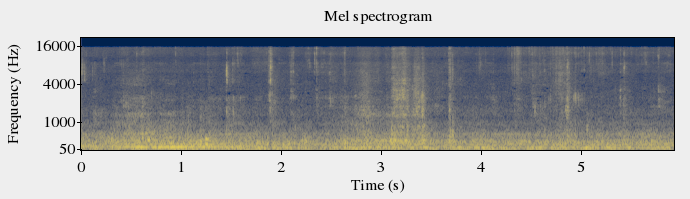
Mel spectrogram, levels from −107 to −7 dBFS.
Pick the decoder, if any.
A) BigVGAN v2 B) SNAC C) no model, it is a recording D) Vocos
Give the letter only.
C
